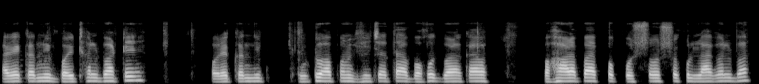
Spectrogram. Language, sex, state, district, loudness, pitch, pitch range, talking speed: Bhojpuri, male, Uttar Pradesh, Ghazipur, -17 LUFS, 150 Hz, 140-155 Hz, 160 wpm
